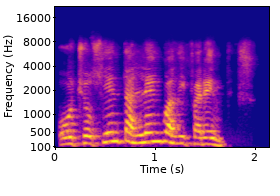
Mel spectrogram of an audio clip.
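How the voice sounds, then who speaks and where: A man hosting a live talk show, presenting facts in a measured, informative way. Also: sits high. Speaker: host. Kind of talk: casual talk-show conversation.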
